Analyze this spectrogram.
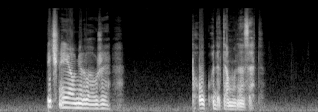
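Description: A middle-aged woman speaks with feeling, close by.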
